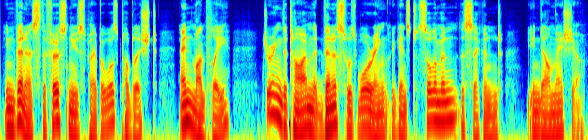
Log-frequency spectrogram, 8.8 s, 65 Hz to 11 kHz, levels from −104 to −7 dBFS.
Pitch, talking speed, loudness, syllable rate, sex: 100 Hz, 150 wpm, -19 LUFS, 5.3 syllables/s, male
